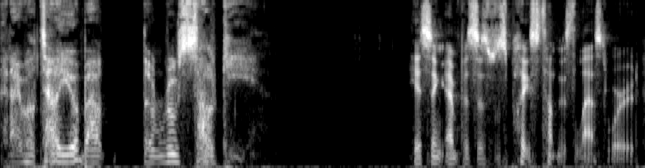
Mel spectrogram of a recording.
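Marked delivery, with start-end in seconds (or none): 0.0-2.6 croaked, creaky storyteller voice. Reading a story aloud, voicing a mysterious voice: croaking voice. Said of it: "croaked the voice".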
